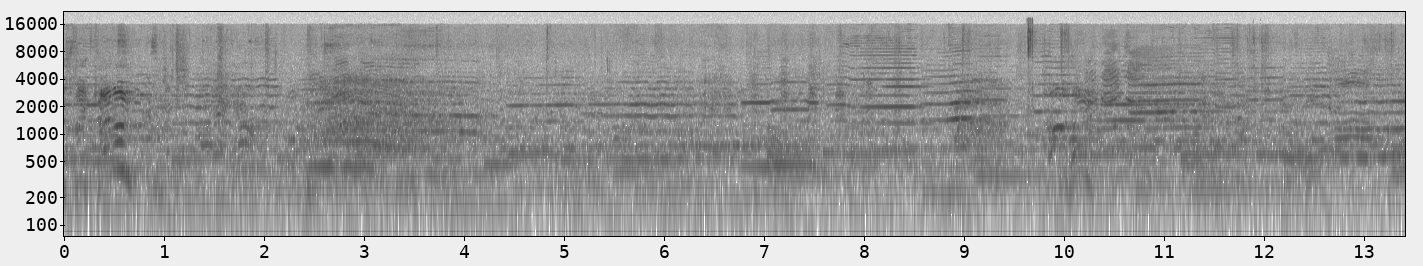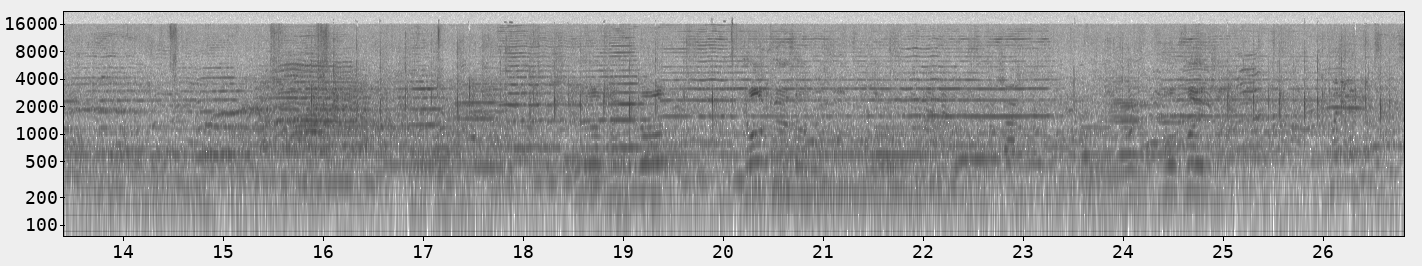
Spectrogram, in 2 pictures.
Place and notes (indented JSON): {
  "title": "Inokashira, Mitaka-shi, Tōkyō-to, Japonia - Park Performers",
  "date": "2015-01-24 15:30:00",
  "description": "Recorded during a saturday afternoon. Kichijouji and Inokashira Koen are very popular places among street performers and artists all around Tokyo. Here you can hear the mixture of several performances going on at once. Recorded with Zoom H2N.",
  "latitude": "35.70",
  "longitude": "139.58",
  "altitude": "53",
  "timezone": "Asia/Tokyo"
}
